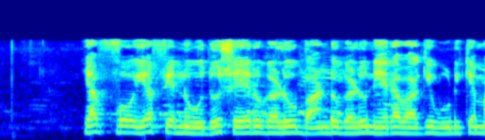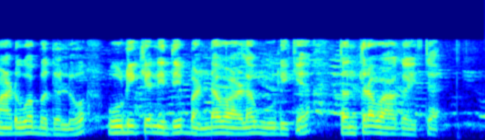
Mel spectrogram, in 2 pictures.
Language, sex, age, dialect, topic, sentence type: Kannada, male, 18-24, Mysore Kannada, banking, statement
